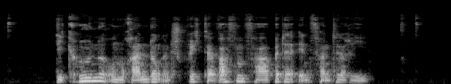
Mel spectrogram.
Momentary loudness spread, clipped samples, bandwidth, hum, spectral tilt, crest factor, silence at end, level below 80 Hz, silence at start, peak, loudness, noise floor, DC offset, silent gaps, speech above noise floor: 10 LU; under 0.1%; 11 kHz; none; -6 dB/octave; 18 dB; 0.35 s; -52 dBFS; 0.05 s; -2 dBFS; -20 LUFS; -49 dBFS; under 0.1%; none; 31 dB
